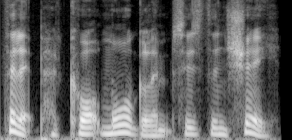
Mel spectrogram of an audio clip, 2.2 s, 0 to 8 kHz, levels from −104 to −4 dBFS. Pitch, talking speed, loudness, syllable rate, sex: 130 Hz, 190 wpm, -19 LUFS, 4.3 syllables/s, male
